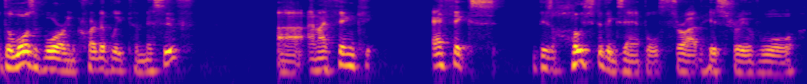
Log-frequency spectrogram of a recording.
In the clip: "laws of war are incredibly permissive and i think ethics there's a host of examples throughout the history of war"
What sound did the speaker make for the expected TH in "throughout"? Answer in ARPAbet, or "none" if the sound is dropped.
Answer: TH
